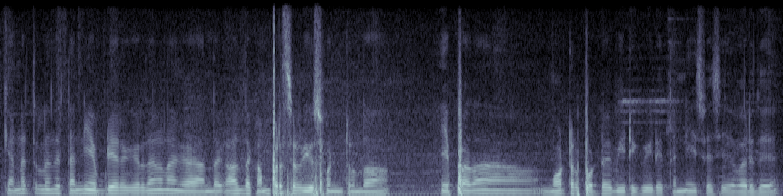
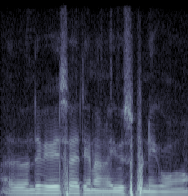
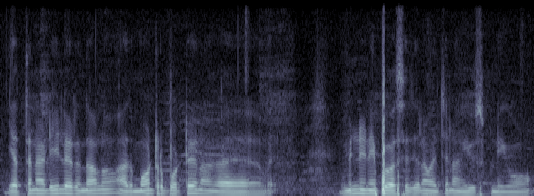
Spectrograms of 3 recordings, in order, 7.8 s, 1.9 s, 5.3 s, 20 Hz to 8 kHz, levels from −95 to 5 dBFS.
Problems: low volume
